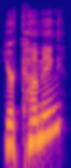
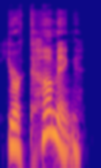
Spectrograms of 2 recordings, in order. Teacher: If you say, You're coming, with a rising tone at the end, it sounds like a question.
